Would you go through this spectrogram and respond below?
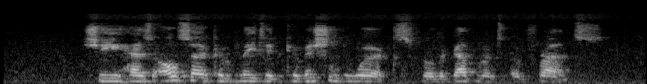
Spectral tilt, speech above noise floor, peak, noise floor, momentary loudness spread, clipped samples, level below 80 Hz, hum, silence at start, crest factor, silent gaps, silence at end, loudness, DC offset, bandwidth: -4.5 dB/octave; 28 dB; -6 dBFS; -52 dBFS; 14 LU; under 0.1%; -56 dBFS; none; 0.85 s; 20 dB; none; 0.45 s; -24 LUFS; under 0.1%; 11.5 kHz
